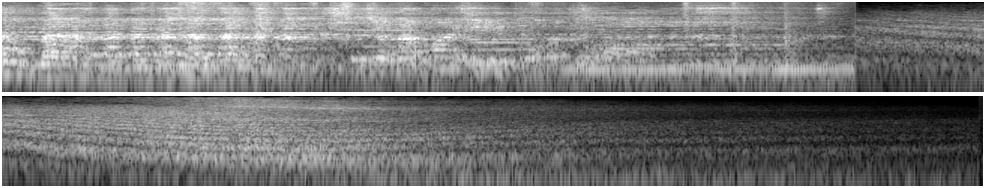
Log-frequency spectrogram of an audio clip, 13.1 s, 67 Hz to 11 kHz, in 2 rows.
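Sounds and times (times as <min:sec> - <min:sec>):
aircraft passing overhead: 0:00.0 - 0:13.0.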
